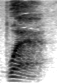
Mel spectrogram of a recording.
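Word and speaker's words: Ware: small town near London called where yes really it is called where that's how you pronounce it no way and it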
